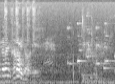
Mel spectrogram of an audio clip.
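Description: Faint speech trailing off in the first half-second, then a quiet pause with low background noise on a remote interview line.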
